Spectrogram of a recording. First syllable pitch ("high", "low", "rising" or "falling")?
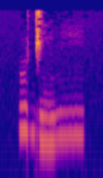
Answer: high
